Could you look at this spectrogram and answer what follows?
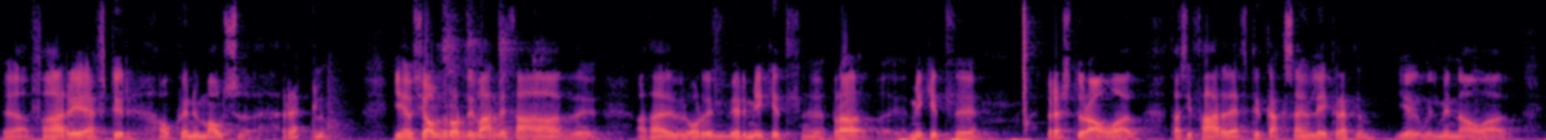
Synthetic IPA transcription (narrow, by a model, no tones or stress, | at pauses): a̰ðfaːɾɪɛft̪ɪɾawkʰvɛnːʏmːawlsrɛklʏ̰m | jɛhɛv̥sjawlvɛɾɔɾðɪvaːɾvɪðθaðað | a̰ðθaɛvʏɾɔɾðɪvɛːɾɪmɪːcɪt̪lpɾamɪːcɪt̪l | pɾɛst̪ʏɾawað | θasjɛfaːɾɪðɛft̪ɪɾkaksajʏmleːjkɾɛklʏmjɛɣvɪlmɪnːaːwað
